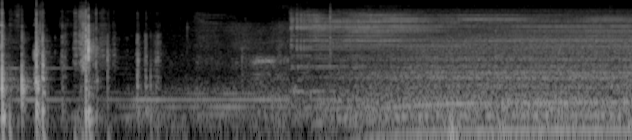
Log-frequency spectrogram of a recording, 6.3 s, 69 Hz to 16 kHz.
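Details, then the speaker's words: GE refrigerator that clicked and wasn't cooling, after fitting part WR07X10131 in place of discontinued WR08X10089: handling knocks, then a low steady hum starting at about three seconds; compressor starts and runs normally. "and by golly it's working well that was that it's how you fix the clicking noise from the bottom of the refrigerator"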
